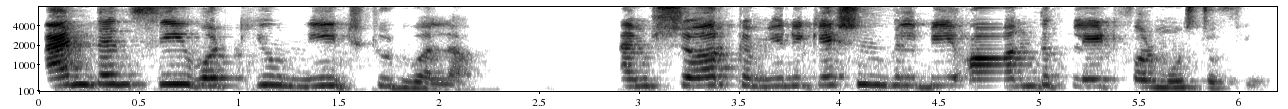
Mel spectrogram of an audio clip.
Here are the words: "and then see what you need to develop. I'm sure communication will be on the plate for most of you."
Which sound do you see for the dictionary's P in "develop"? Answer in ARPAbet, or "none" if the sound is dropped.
none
